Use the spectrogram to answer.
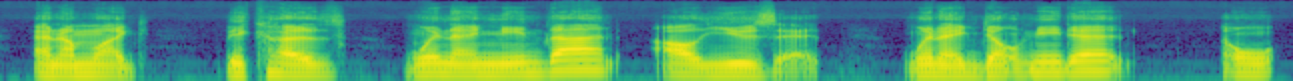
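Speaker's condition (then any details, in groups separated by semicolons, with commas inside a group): Cerebral palsy; altered speaking timing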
